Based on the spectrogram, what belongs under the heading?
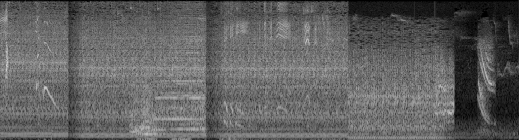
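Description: Tractor engine sound effect running steadily under a dense hiss of background noise, spliced in segments that change abruptly about one and a half, four and seven seconds in. It cuts off about nine seconds in, leaving quieter ambience with a short swooping sound.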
